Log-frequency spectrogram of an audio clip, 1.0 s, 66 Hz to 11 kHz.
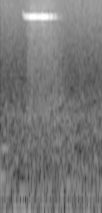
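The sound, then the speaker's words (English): An unseen brown creeper, isolated from a dispersed flock, gives a single thin, very high-pitched, whistle-like call, brief and sibilant, at 1 o'clock on 2 November, rising out of a quiet low outdoor rumble with no voices present. “It's the creeper again.”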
